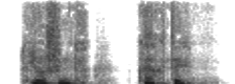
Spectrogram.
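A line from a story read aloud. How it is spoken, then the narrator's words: Sobbing. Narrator (Russian): рыдала подлетевшая к нам Настя, как будто Нарышкин был при смерти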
